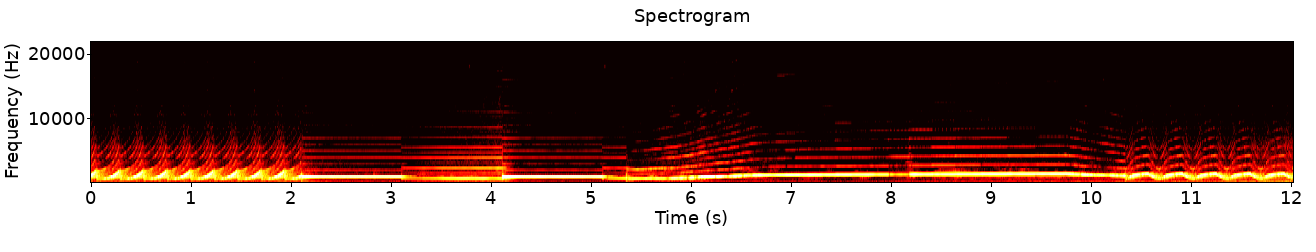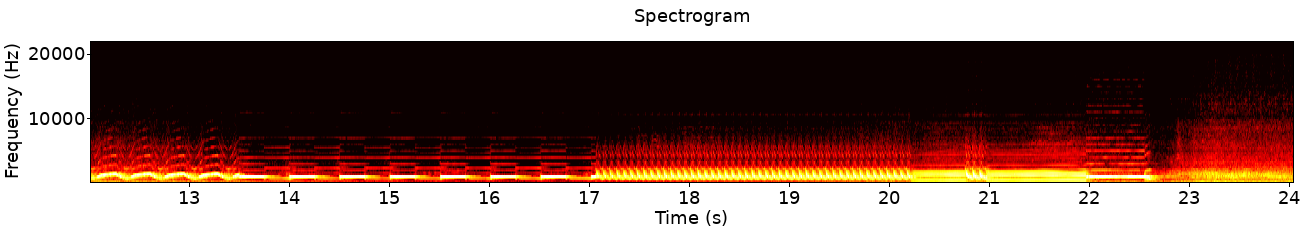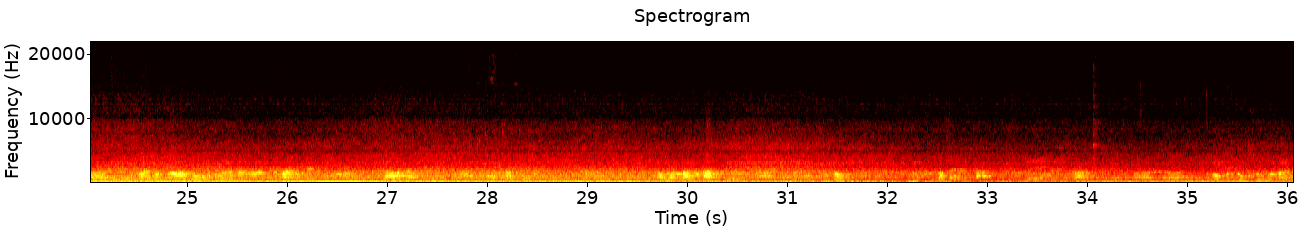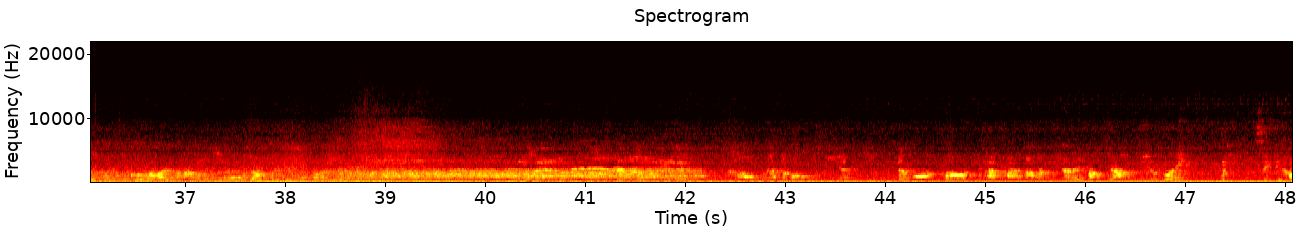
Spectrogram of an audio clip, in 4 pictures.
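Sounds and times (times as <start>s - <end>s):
electronic police siren: 0.0s - 22.9s.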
